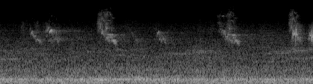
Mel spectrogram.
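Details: Passer domesticus fledglings on a lawn in Helsinki, Finland, in June 2013, calling as their parent feeds them: shrill, downward-sweeping chirps in quick pairs and clusters, with a constant low rumble of distant traffic underneath.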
